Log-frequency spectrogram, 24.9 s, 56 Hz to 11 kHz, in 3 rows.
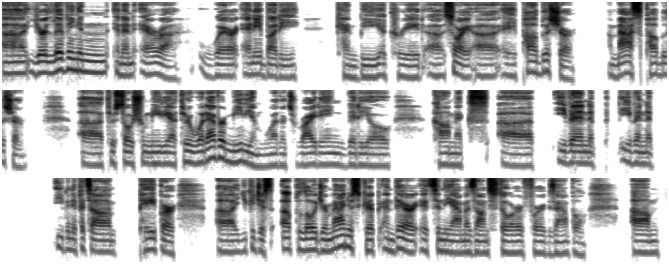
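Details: Adult man who has stuttered since age 4, with a stutter that goes up and down and that he lets happen rather than hiding it; stuttering.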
